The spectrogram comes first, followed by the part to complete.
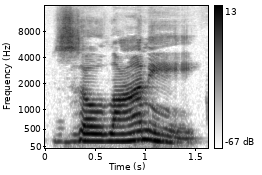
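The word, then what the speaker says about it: Xolani: thank you thank you it's pronounced zolani oh that's pretty oh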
